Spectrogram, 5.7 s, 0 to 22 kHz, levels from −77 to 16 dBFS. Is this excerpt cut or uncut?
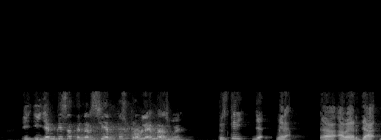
cut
